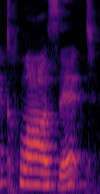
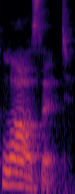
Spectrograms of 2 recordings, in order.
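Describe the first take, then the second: First: The second syllable has a full vowel. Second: The second syllable has a reduced uh vowel. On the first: The speaker calls it wrong. "I don't say closet. Some people do" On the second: The speaker calls it right. "you pronounce it closet ... this E sounds like uh"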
